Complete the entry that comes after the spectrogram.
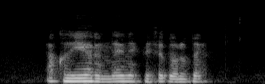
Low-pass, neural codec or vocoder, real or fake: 10.8 kHz; codec, 44.1 kHz, 2.6 kbps, DAC; fake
